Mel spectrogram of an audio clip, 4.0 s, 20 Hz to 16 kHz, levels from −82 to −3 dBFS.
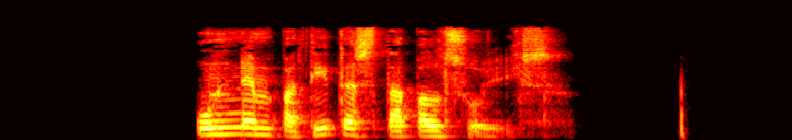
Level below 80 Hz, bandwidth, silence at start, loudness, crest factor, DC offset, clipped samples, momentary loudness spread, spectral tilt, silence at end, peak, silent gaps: -66 dBFS; 8 kHz; 1 s; -18 LUFS; 20 dB; under 0.1%; under 0.1%; 9 LU; -3 dB/octave; 1.15 s; -2 dBFS; none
